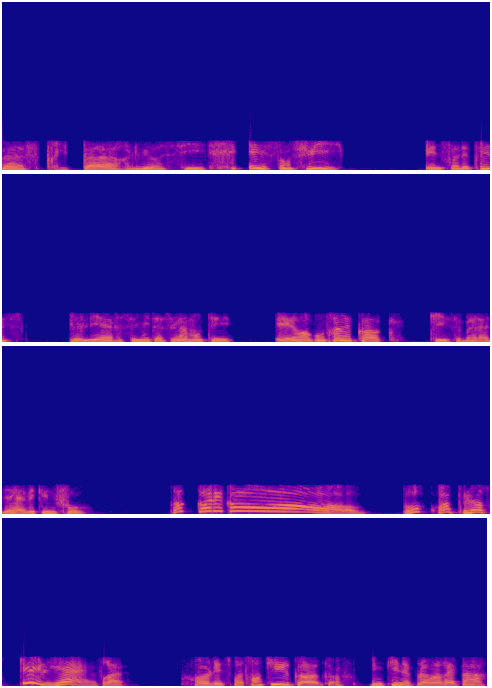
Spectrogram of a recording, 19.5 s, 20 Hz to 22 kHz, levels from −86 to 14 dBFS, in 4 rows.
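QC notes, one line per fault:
throughout, AMR narrowband mobile codec: the speech is squeezed into telephone width, with nothing left above 4 kHz, because the codec samples at 8 kHz and rebuilds the voice from a vocal-tract model driven by only a few pulses per 5 ms subframe. The damage is plainly audible as a buzzy, synthetic edge on the voice, which fits one of the lower AMR-NB modes, around 7.4 kbps.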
